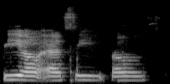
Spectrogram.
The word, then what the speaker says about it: Bose: Now his name is spelled JAGADISH. And it's Bose, Bose. Yeah.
